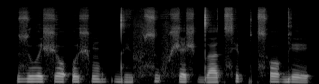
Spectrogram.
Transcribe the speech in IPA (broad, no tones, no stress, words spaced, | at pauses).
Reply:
zuə̯ʃɔʔoʃmɔ̤kʷ d̪e̤fso̤fʃaʃ d̪at͡sʰekʷt͡sʰɔɡe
